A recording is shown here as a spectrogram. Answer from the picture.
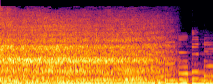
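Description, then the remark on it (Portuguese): A bus engine rumbles loudly and steadily, then shifts as the bus drives away, the drone dropping and changing pitch near the end, with no voices. “Olha o teu ônibus indo embora.”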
